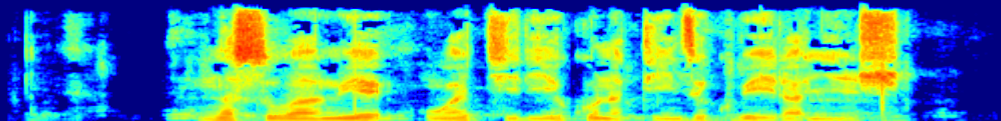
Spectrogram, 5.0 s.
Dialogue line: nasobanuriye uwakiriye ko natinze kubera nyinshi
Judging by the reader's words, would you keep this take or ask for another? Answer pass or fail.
pass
